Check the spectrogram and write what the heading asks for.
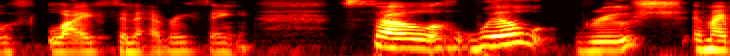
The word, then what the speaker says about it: Will Reusch: So, Will Reusch, am I pronouncing that right?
